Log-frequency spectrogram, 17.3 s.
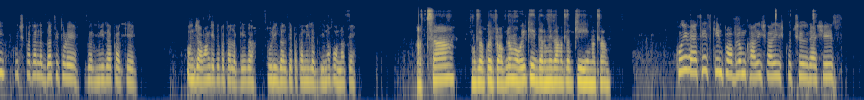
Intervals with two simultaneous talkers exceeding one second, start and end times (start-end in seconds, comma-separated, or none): none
